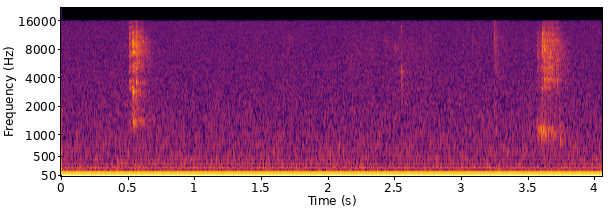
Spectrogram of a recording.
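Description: Popcorn being handled from a bowl and eaten: two brief crisp crunch-like sounds, about half a second in and near the end, with a few fainter ones between, over a steady low hiss.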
